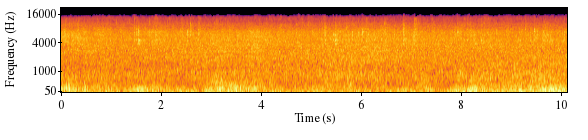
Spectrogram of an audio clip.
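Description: Steady rain hiss, with an irregular low rumble swelling and fading underneath.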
